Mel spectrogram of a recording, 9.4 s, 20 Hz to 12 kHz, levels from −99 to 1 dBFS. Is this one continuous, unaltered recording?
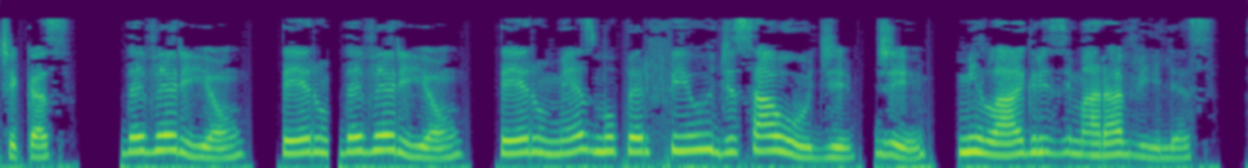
no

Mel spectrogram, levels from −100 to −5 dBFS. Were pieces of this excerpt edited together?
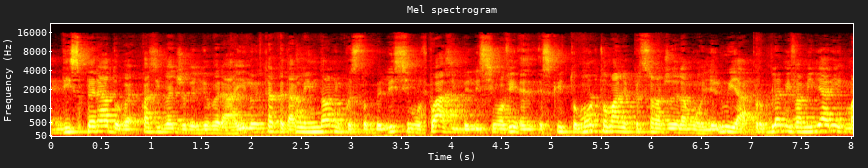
yes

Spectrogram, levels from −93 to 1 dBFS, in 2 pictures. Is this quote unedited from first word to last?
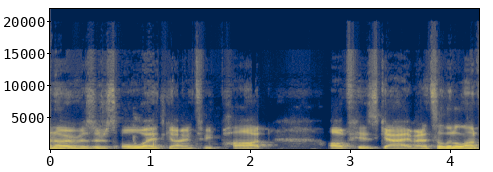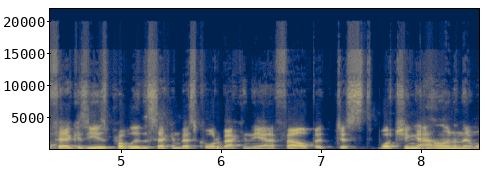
yes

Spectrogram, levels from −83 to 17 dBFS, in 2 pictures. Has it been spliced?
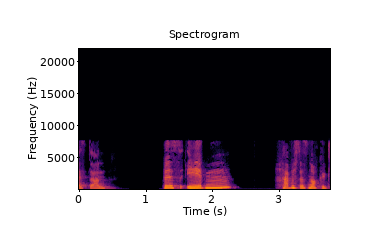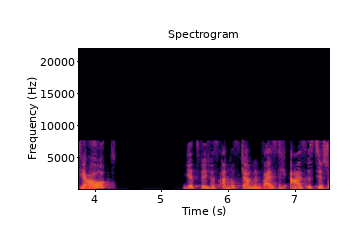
no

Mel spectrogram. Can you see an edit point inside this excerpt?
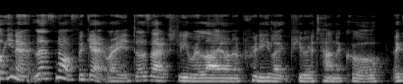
no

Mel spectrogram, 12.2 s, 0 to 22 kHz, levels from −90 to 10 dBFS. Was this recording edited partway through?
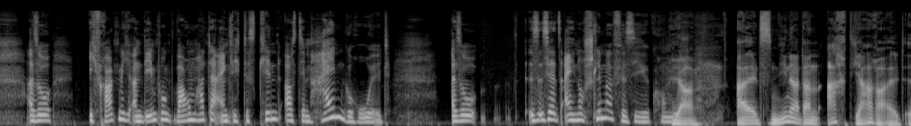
no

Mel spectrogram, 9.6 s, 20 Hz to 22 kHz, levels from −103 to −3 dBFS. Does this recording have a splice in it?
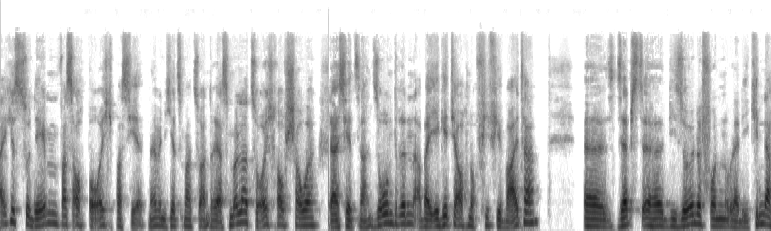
no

